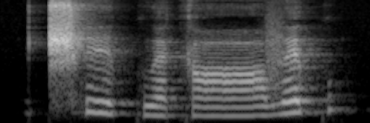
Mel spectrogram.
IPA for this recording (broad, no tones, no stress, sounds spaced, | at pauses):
ʈ͡ʂʰ ɪ kʷ æ k ɑː v ɛ kʷ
